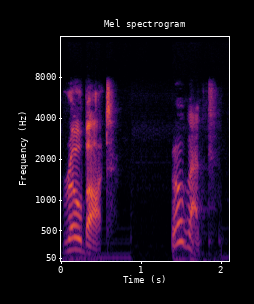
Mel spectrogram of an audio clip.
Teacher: So stress is at the beginning, and it's an O-ah.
